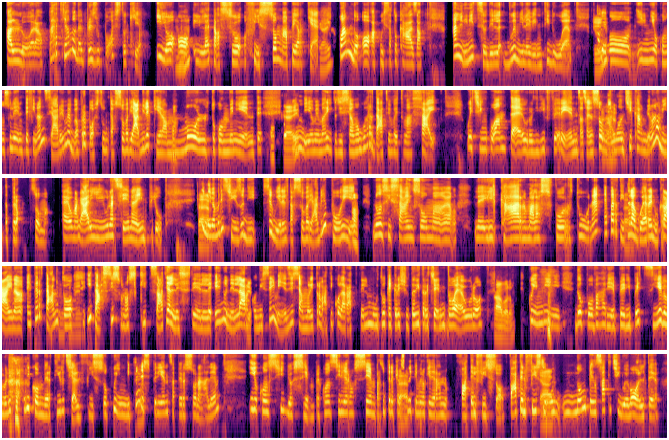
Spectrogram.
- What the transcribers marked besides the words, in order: "cioè" said as "ceh"; "insomma" said as "nsomma"; laughing while speaking: "Certo"; "insomma" said as "nsomma"; chuckle; chuckle
- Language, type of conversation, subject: Italian, podcast, Come scegliere tra comprare o affittare casa?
